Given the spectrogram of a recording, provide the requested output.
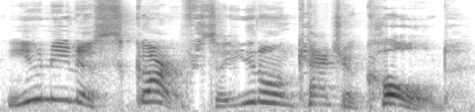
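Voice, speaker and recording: A man's voice: extremely high pitch, huge pitch swings, normal speed, pushed and bright, pitched above the performer's own voice, exaggerated voice. A man voicing a small, bossy but caring bear cub in a children's storybook, with an insistent, scolding way of talking. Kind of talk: children's storybook read-aloud.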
